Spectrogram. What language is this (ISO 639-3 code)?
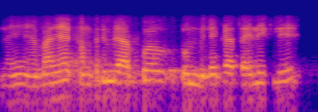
hin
